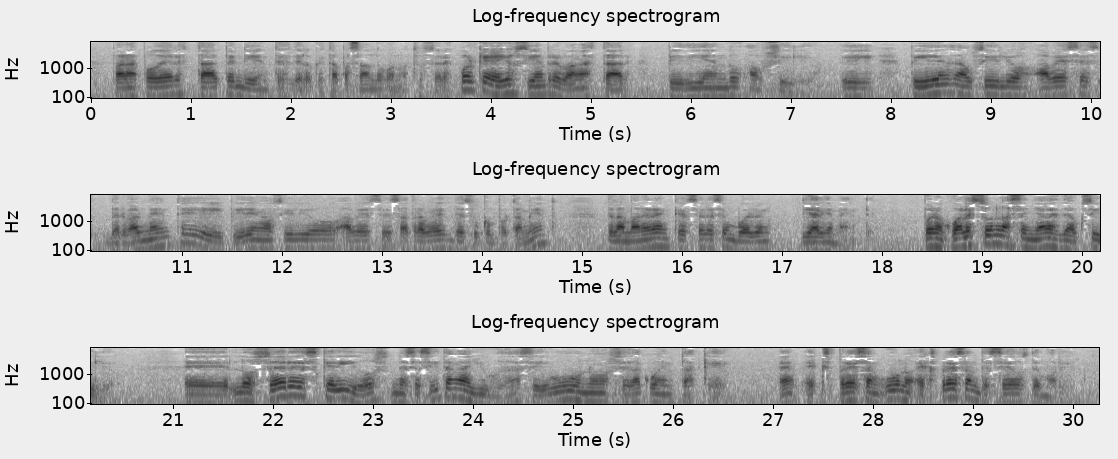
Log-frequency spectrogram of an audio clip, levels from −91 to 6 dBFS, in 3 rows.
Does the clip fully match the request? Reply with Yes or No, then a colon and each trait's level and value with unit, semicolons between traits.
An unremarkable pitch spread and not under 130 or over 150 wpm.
Yes: average, 3.4 semitones; average, 140 wpm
